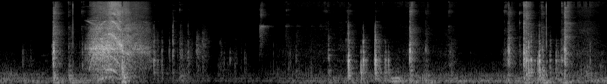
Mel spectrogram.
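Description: Uneven bursts of clicks and a brief whirring rush, with no crisp regular drive strokes; the nailer is misfiring.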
